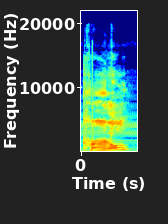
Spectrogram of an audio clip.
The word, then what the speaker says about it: colonel: an L instead, but elsewhere in English, they continue just pronouncing it with an R anyway.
